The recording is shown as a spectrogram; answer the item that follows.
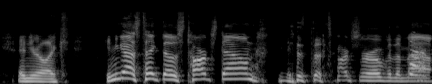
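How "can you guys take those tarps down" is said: fake, put-on country accent. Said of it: "trying to add a little country accent to it".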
